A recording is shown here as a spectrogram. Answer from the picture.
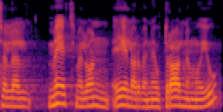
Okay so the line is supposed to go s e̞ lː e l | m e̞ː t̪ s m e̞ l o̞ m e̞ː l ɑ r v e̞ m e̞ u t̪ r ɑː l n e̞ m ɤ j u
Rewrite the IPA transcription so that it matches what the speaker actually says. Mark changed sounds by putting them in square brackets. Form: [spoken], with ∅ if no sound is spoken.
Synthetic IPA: s e̞ lː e l | m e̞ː t̪ s m e̞ l o̞ [n] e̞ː l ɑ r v e̞ [n] e̞ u t̪ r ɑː l n e̞ m ɤ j u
